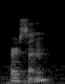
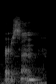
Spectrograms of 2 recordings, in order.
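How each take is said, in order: First: It is pronounced with English sounds. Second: It is pronounced with German sounds.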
